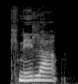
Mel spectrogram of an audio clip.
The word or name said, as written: knælang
